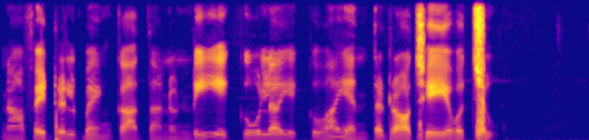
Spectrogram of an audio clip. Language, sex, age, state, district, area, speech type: Telugu, female, 30-45, Andhra Pradesh, Anakapalli, urban, read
